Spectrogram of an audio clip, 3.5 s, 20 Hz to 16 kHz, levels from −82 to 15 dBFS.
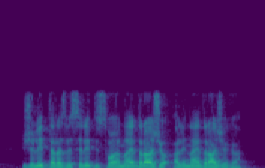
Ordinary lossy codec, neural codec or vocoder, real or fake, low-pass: none; none; real; 7.2 kHz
